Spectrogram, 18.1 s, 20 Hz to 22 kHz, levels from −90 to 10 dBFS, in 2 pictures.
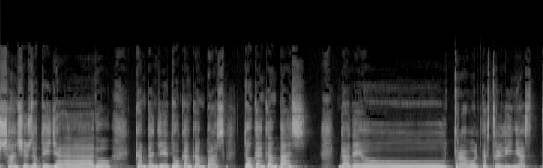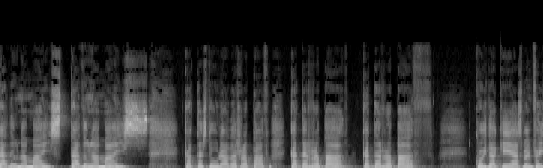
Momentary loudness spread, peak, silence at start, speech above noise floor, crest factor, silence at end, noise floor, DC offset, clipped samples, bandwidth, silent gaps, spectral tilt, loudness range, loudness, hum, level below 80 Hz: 9 LU; -6 dBFS; 0 s; 25 dB; 16 dB; 0 s; -46 dBFS; under 0.1%; under 0.1%; 15 kHz; none; -4.5 dB/octave; 4 LU; -22 LUFS; none; -60 dBFS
